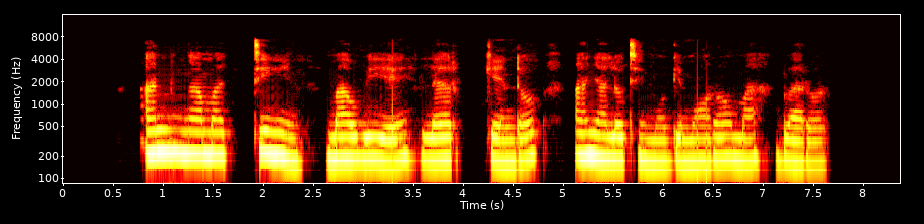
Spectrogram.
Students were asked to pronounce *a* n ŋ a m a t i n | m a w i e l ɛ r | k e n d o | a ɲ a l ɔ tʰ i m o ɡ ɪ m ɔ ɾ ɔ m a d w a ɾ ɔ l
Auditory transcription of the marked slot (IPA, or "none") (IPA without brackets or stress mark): a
